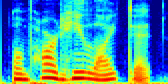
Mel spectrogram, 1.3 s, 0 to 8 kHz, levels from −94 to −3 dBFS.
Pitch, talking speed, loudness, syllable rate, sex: 195 Hz, 190 wpm, -15 LUFS, 5.9 syllables/s, female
